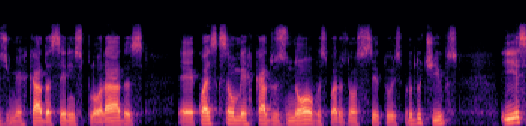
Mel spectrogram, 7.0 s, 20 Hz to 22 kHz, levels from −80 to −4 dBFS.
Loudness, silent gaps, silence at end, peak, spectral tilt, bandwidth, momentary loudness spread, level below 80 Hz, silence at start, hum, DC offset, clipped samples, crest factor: -24 LUFS; none; 0 s; -4 dBFS; -4.5 dB/octave; 10 kHz; 11 LU; -66 dBFS; 0 s; none; under 0.1%; under 0.1%; 20 dB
